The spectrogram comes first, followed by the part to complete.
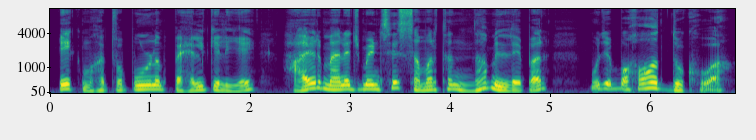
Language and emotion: Hindi, sad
